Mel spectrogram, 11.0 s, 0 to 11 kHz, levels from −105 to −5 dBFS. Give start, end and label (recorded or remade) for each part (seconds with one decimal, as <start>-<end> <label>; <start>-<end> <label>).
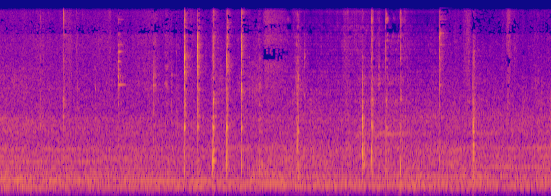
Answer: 0.0-5.7 recorded; 5.7-8.8 remade; 8.8-11.0 recorded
